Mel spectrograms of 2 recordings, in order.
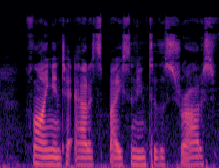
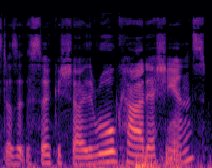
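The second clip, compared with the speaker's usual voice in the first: ordinary talk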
